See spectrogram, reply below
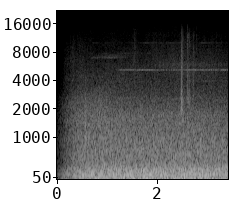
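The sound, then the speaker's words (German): Steady, dense roar of vehicle traffic rolling across a cantilevered bridge over the Elbe, a traffic hub in the centre of Ústí nad Labem: a continuous low rumble with a faint high tonal whine and a couple of brief clanks, no voices. “Die Brücke führt freitragend über die Elbe, ein Verkehrsknotenpunkt mitten im Zentrum von Ústí nad Labem mit deutschem Namen Aussich.”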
